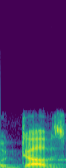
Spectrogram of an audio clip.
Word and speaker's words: Doubs: Yeah, and we're going to call him Romeo Doubs because every pronunciation guide I can find has him uh, as Doubs.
